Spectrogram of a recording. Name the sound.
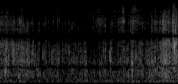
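bag being crinkled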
